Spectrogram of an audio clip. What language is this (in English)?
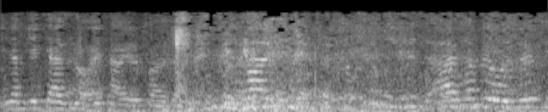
Persian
